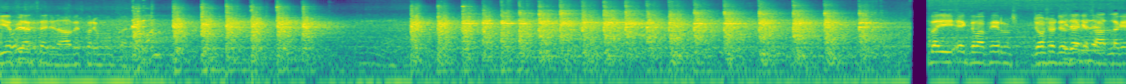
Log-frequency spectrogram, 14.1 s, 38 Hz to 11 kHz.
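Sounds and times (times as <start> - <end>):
hammer striking steel: 1.6 - 4.3, 5.1 - 11.4.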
